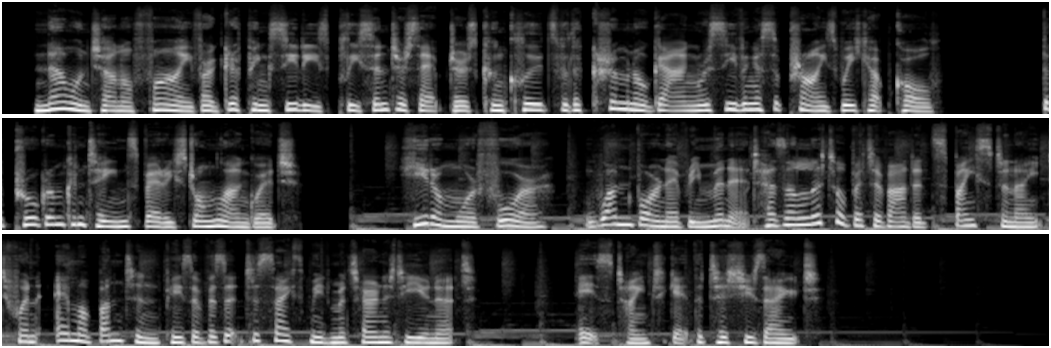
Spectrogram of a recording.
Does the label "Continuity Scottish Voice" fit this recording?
Yes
